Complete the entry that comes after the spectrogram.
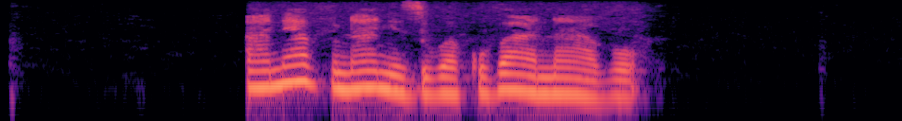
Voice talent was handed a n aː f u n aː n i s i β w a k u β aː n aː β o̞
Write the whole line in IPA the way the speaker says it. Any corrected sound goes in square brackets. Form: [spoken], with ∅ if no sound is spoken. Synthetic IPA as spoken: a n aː [v] u n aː [ɲ] i [z] i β w a k u β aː n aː β o̞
